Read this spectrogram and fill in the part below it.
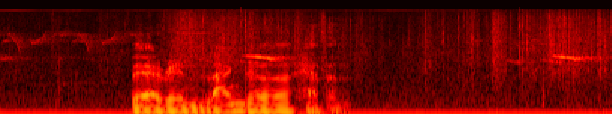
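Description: Branches rustle as a monkey leaps through a tree.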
